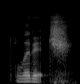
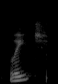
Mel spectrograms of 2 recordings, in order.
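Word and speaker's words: Leitch: the name of David liit I'm sorry if I butchered your name sir it's Lei T C interesting fact Le L leech okay I don't know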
